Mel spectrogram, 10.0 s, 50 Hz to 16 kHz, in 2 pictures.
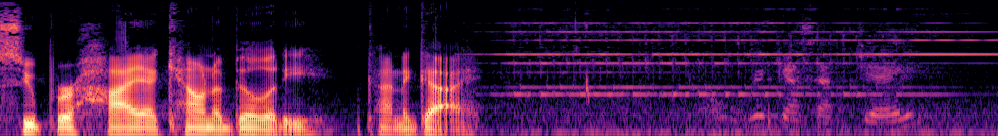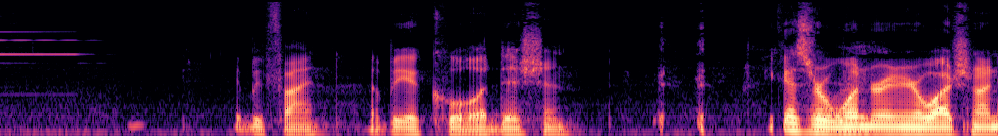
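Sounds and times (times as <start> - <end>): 
speech: 0.1 - 2.5, 6.2 - 7.9, 8.8 - 9.9
phone ringing with a steady electronic tone: 2.4 - 5.6.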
